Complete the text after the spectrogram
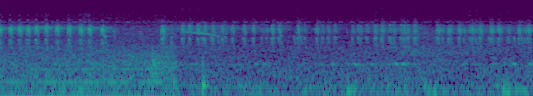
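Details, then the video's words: A family of yellow-eyed babblers hanging out on top of grass at Dakdam, Mondolkiry province. Rapid, high chattering notes in quick bursts early on, then scattered sharper notes over a steady low hum. "Noisy bird the Yellow-eyed babbler"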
